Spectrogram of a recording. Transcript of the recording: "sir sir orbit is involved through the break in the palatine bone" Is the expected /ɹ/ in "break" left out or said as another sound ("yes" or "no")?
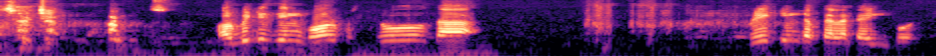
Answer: no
